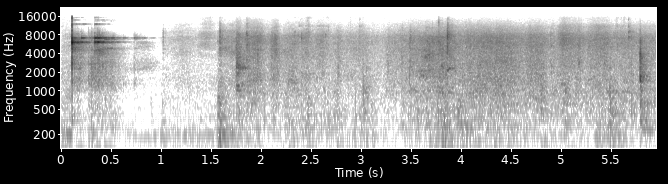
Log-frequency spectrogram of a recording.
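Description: A sharp clink with a brief high ring at the start, then soft rustling of a coat and scarf being pulled on, with a sharp click near the end.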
